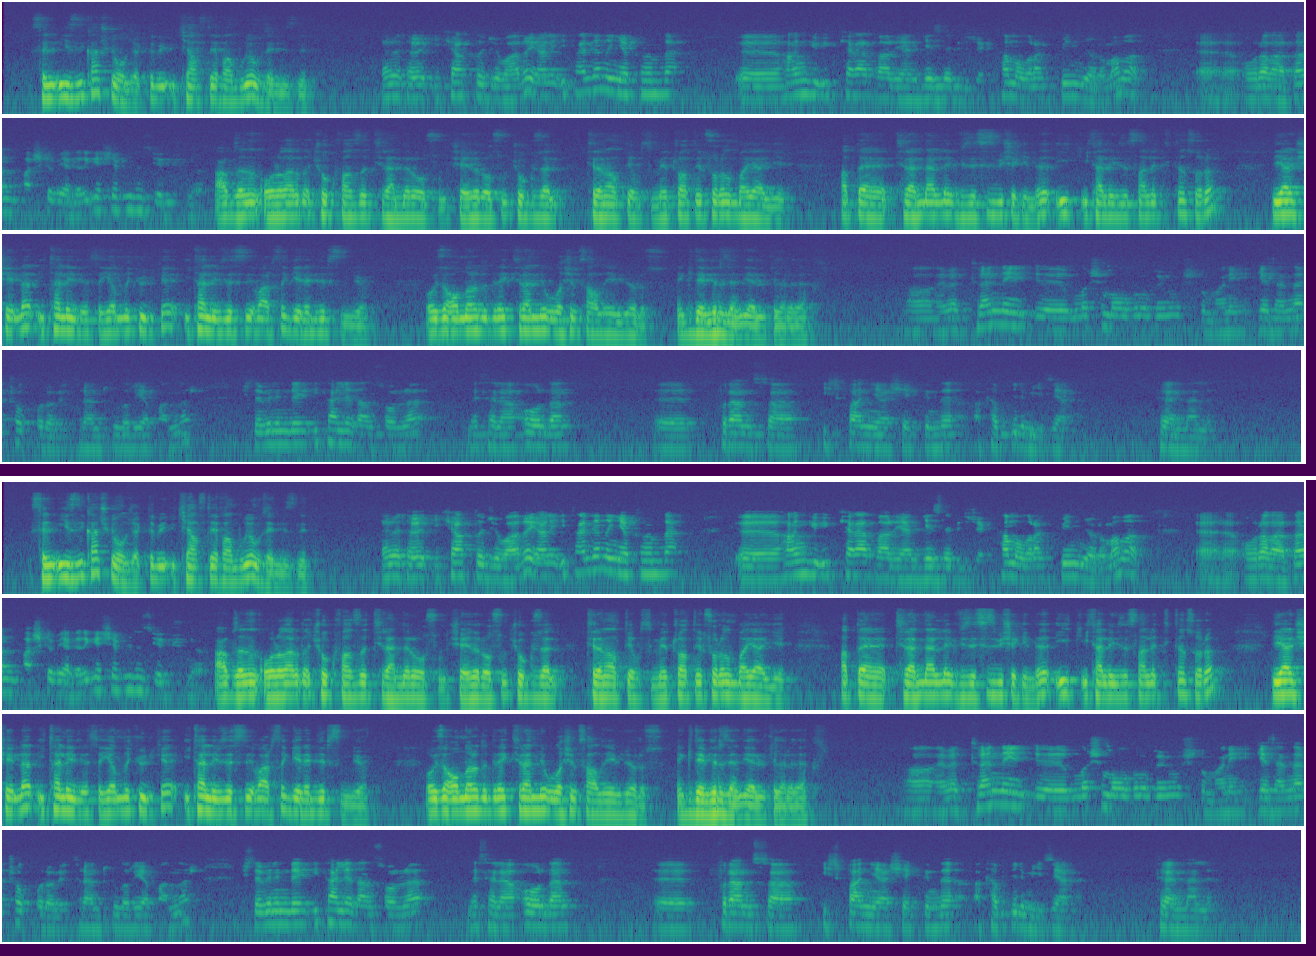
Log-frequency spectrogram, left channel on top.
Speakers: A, on the right (about 80°); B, on the right (about 50°).
A: senin iznin kaç gün olacaktı? Bir 2 haftaya falan buluyor mu senin iznin?
B: Evet evet iki hafta civarı. Yani İtalya'nın yakınında e, hangi ülkeler var yani gezilebilecek tam olarak bilmiyorum ama e, oralardan başka bir yerlere geçebiliriz diye düşünüyorum.
A: Abi zaten oralarda çok fazla trenler olsun, şeyler olsun. Çok güzel tren altyapısı, metro altyapısı oranın bayağı iyi. Hatta yani trenlerle vizesiz bir şekilde ilk İtalya vizesini hallettikten sonra diğer şehirler İtalya vizesi yanındaki ülke İtalya vizesi varsa gelebilirsin diyor. O yüzden onlara da direkt trenle ulaşım sağlayabiliyoruz. E, gidebiliriz yani diğer ülkelere de.
B: Aa, evet, trenle e, ulaşım olduğunu duymuştum. Hani gezenler çok var öyle tren turları yapanlar. İşte benim de İtalya'dan sonra mesela oradan e, Fransa, İspanya şeklinde akabilir miyiz yani trenlerle?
